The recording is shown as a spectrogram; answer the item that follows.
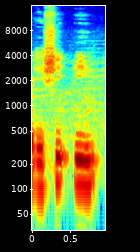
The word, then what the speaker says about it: Ishii: Tomohiro Ishii Ishii. keeping a close eye Not on this match Ishii tonight. or Ishii. It's Ishii. And I have the E sound like for like another second.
